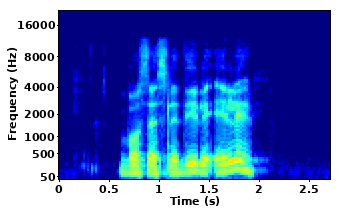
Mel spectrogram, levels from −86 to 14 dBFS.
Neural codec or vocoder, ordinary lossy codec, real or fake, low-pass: autoencoder, 48 kHz, 128 numbers a frame, DAC-VAE, trained on Japanese speech; Opus, 24 kbps; fake; 19.8 kHz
